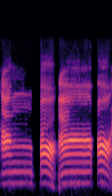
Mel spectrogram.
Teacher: itu lebih ketara engnya itu khusus huruf Kaf dan qof Nah kalau di Kaf dan Q Itu Memang ikhfanya agak ke Eng lebih kentara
